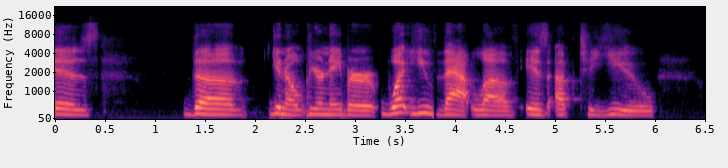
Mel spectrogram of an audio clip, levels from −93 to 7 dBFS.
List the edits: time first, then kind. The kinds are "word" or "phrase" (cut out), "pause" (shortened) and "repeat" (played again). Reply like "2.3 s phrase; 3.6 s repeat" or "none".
2.5 s word; 3.2 s word; 3.8 s phrase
